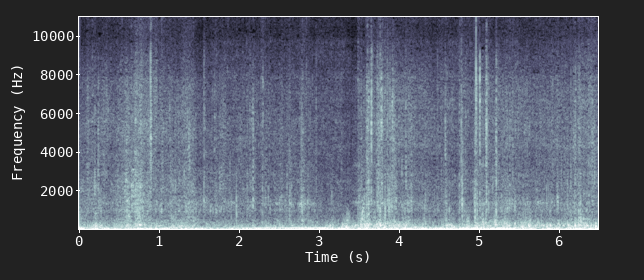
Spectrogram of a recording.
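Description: Mountain bike riding down a steep dirt trail: tyres rolling over the ground and the bike clattering over bumps, with scattered sharp knocks. Heavy wind rumble on the microphone runs under it.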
